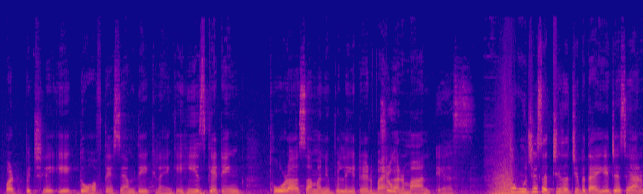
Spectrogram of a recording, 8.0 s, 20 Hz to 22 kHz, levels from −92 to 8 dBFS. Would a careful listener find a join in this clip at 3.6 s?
no; 1 cut; at 6.1 s

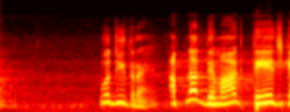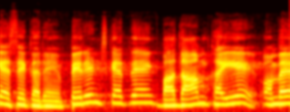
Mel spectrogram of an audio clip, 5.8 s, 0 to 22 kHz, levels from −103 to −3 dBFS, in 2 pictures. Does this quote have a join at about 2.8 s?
no; 2 cuts; at 1.6 s, 4.4 s

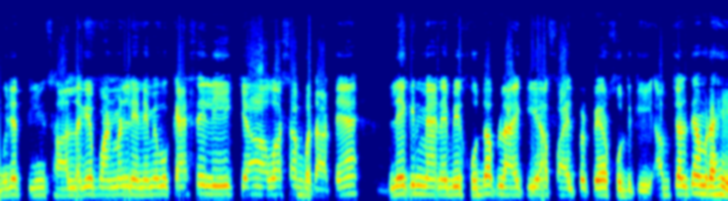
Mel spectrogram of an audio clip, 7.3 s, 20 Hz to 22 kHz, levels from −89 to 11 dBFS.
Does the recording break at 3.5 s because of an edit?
no; 0 cuts

